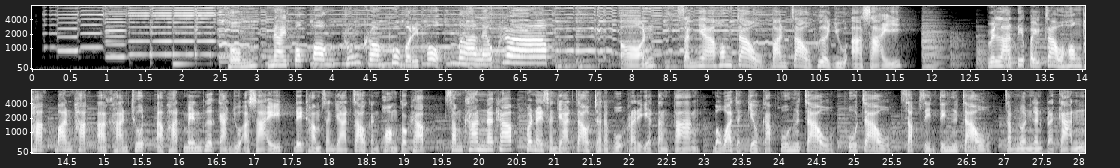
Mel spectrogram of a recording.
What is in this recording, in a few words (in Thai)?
สปอตวิทยุ ภาคเหนือ; สื่อประชาสัมพันธ์; สคบ.; สำนักงานคณะกรรมการคุ้มครองผู้บริโภค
